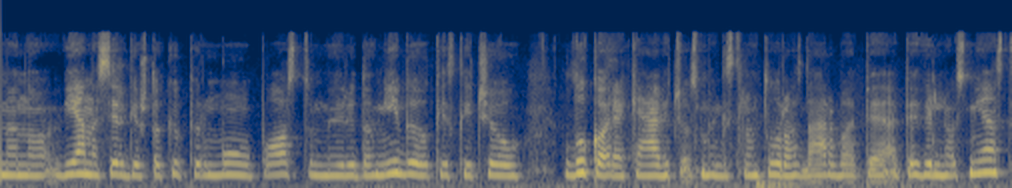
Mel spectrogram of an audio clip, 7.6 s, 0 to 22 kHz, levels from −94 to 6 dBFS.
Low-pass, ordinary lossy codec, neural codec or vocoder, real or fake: 10.8 kHz; Opus, 16 kbps; none; real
